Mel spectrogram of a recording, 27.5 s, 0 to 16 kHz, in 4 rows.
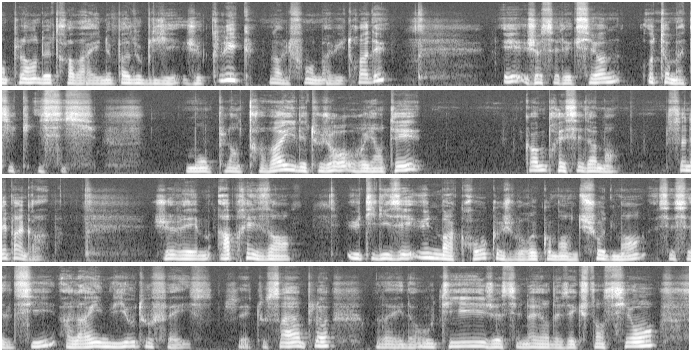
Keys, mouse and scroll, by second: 2.2 click, 4.8 click, 6.5 click, 8.8 click, 9.5-9.9 scroll down 2, 10.0 scroll up 1, 10.4-13.3 drag, 24.4 click, 25.5 click.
